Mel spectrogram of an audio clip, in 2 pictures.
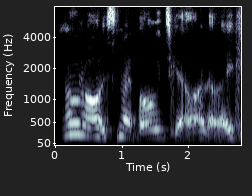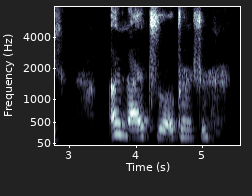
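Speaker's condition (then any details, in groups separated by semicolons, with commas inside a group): Cerebral palsy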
